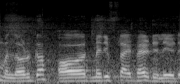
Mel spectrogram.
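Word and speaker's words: Mallorca: ये भाई पाल्मा दे मायोरका एक्चुअली भाई, डबल L जो है ना स्पेनिश में वाई प्रोनाउंस करते हैं।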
